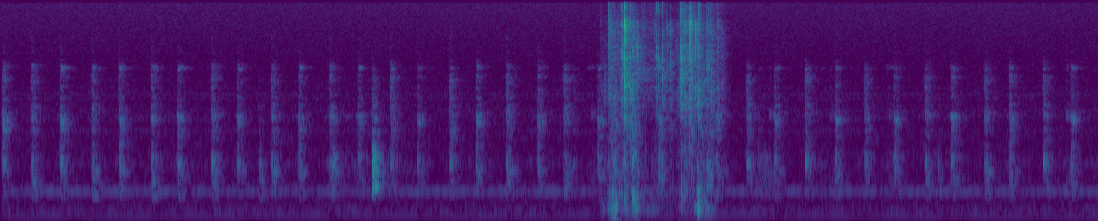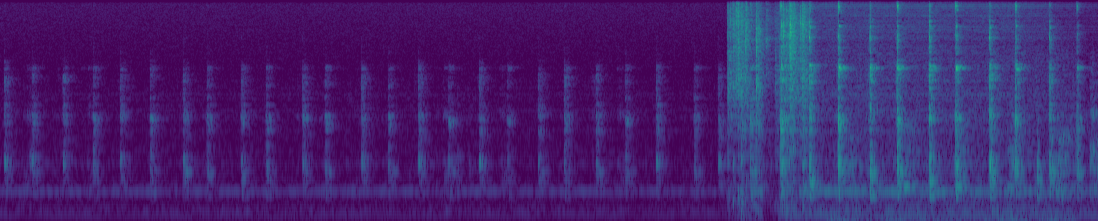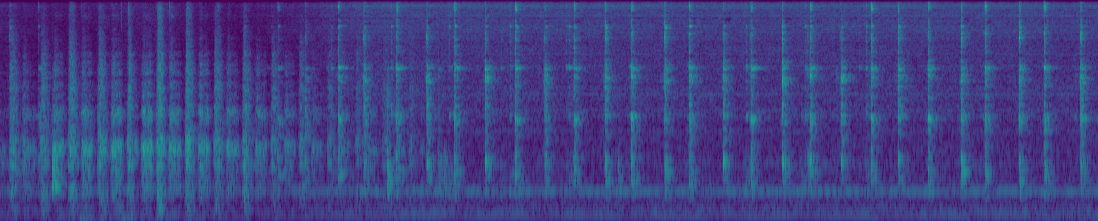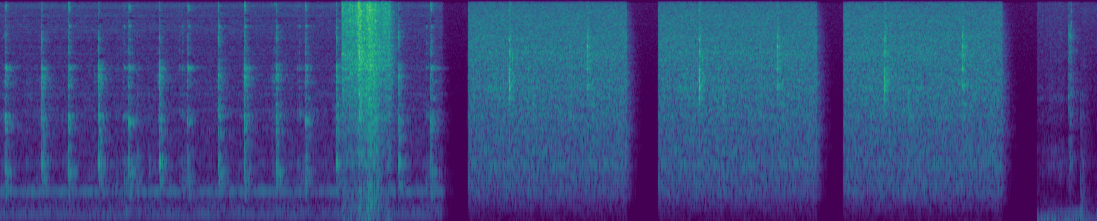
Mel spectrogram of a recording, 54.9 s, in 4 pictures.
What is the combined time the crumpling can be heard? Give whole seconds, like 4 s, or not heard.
3 s.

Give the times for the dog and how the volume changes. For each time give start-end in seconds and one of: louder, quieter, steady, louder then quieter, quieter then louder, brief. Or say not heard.
24.2-32.8 louder then quieter.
